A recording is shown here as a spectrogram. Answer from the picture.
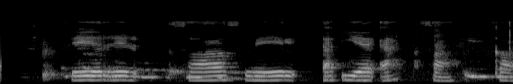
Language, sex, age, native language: Icelandic, male, 10, Icelandic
